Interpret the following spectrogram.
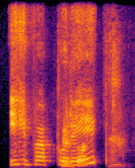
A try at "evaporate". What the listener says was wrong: It's not E. Okay, guys, be careful about the E sound.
